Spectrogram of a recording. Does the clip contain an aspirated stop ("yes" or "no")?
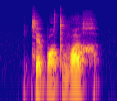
no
